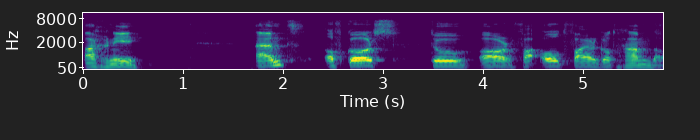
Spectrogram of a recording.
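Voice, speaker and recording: The background is quiet as a man speaks at a medium pitch. He goes at a very slow pace. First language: Dutch. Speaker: researcher of folk customs. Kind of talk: lecture. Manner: halting, many fillers.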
